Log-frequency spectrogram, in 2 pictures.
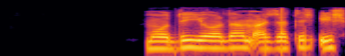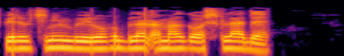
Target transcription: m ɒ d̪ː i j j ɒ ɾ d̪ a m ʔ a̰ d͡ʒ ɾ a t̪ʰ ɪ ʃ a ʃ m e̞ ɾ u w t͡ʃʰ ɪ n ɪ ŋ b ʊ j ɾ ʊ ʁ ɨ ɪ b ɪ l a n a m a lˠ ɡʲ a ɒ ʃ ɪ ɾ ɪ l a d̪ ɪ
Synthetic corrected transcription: m ɒ d̪ː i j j ɒ ɾ d̪ a m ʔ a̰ d͡ʒ ɾ a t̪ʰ ɪ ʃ e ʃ b e̞ ɾ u w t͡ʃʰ ɪ n ɪ ŋ b ʊ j ɾ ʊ ʁ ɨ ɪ b ɪ l a n a m a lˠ ɡʲ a ɒ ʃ ɪ ɾ ɪ l a d̪ ɪ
